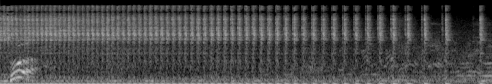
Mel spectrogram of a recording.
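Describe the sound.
A prize wheel spun during a Halloween game clatters with rapid ticks that gradually spread out as it slows toward a stop, after a brief voice at the start.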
